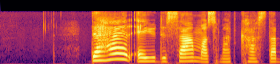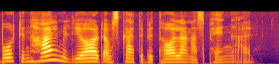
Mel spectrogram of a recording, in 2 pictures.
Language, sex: Swedish, female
